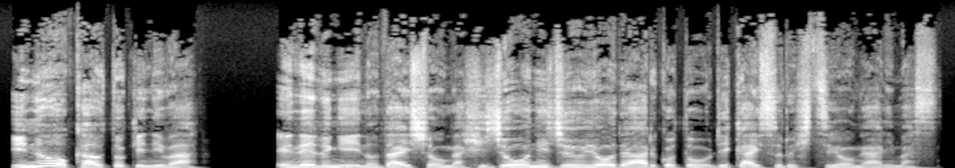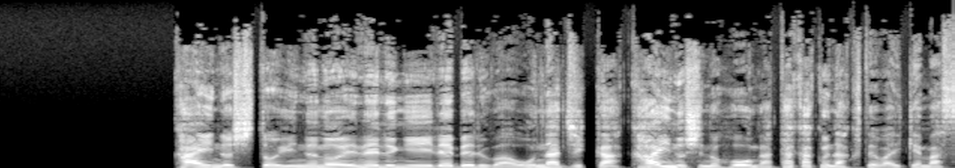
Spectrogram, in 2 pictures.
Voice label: 解説ナレ

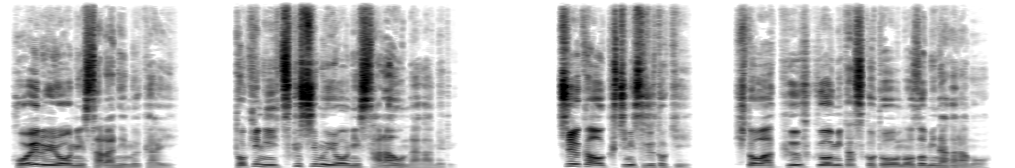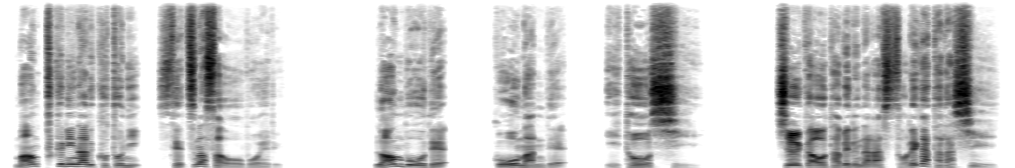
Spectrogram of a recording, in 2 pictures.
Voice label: 料理紹介ナレ

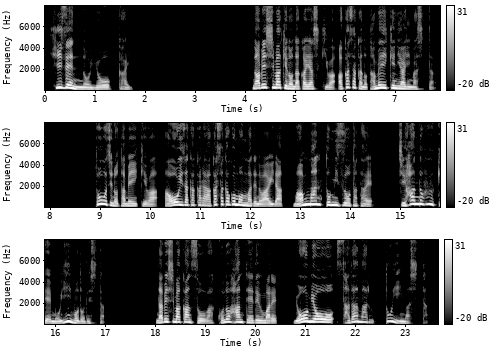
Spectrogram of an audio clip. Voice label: 歴史解説ナレ

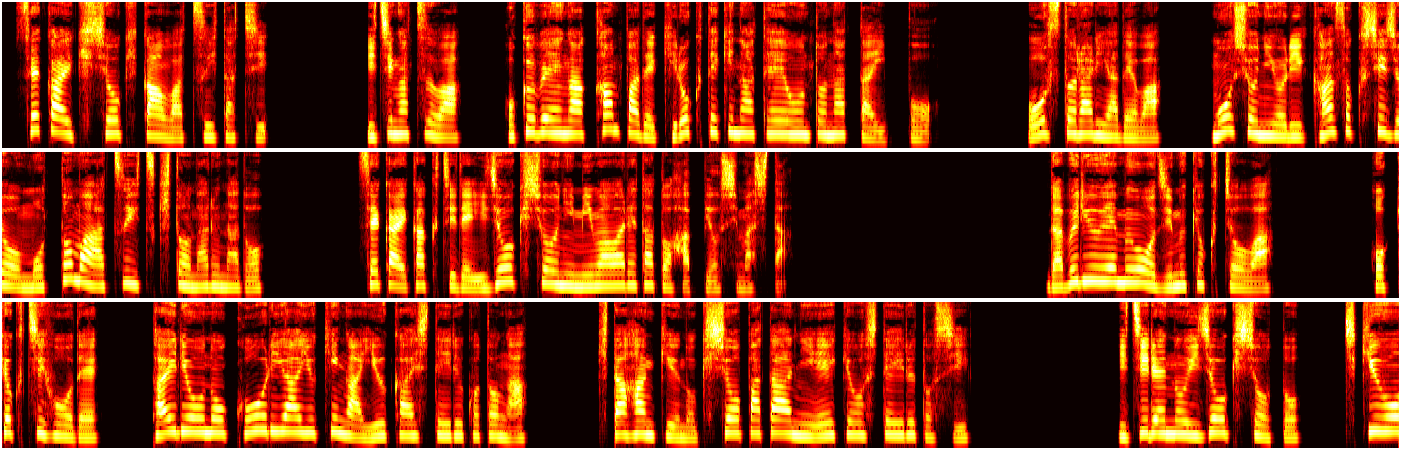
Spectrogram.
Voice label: ニュース

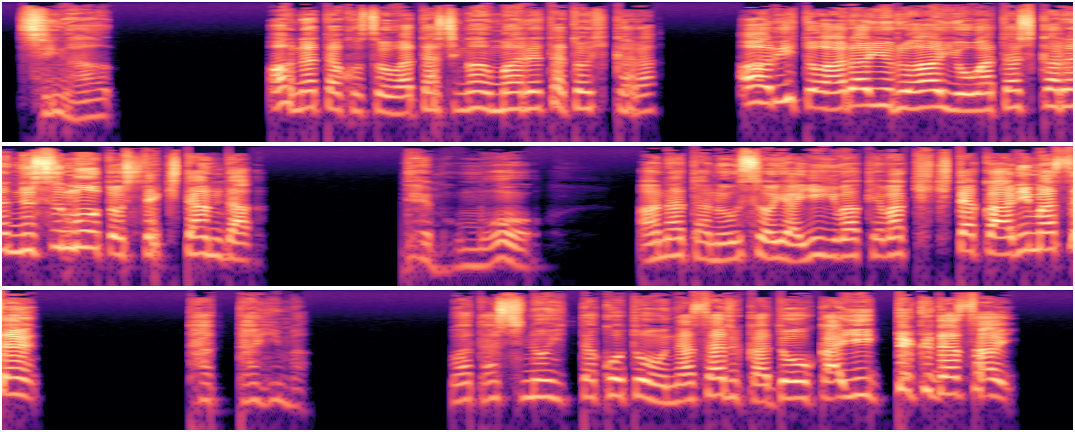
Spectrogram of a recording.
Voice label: 怒り

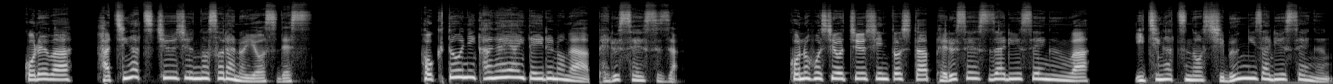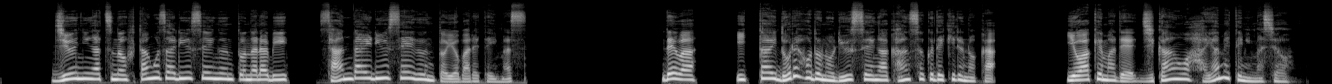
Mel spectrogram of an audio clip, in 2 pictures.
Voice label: プラネタリウムナレ

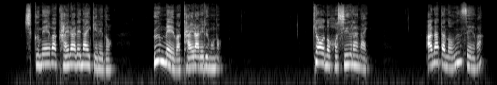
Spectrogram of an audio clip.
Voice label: 語りかけCM

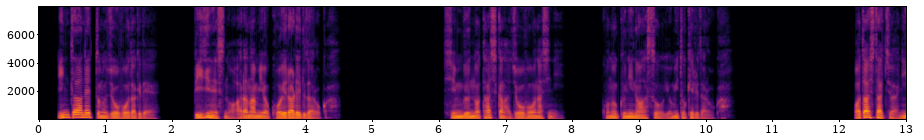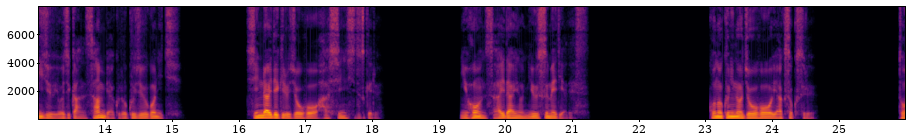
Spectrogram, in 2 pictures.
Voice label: 新聞社CM

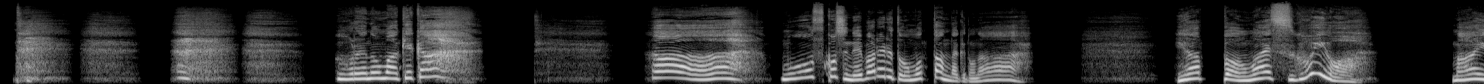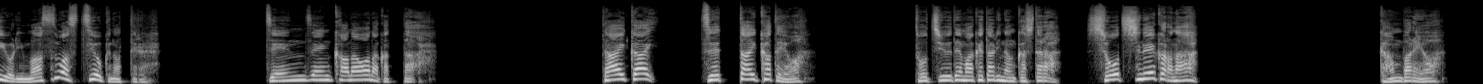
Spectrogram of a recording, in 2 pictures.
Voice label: 高校生

